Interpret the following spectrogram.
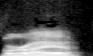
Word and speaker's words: Maria: i know about henry's aunt and his aunt mariah right you expelled maria but it's pronounced mariah um when he was arrested and put into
